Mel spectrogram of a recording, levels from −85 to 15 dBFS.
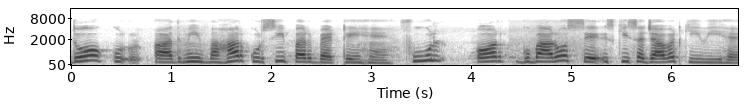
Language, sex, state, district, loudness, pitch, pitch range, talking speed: Hindi, female, Uttar Pradesh, Ghazipur, -19 LUFS, 250 Hz, 220-275 Hz, 150 wpm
